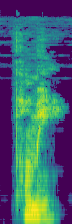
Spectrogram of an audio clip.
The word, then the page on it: pommie: Australian English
